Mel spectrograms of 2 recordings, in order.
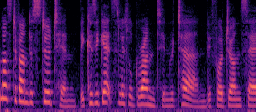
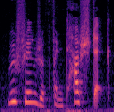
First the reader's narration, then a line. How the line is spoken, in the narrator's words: he mumbles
